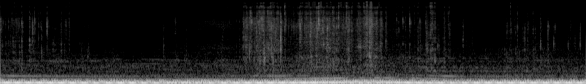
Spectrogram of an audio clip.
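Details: 2003 Subaru Impreza WRX NB (GDA), EJ205, 5MT, 148,345 km: deep steady engine rumble with an irregular rough beat about three pulses a second; abnormal engine noise, source not yet found.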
